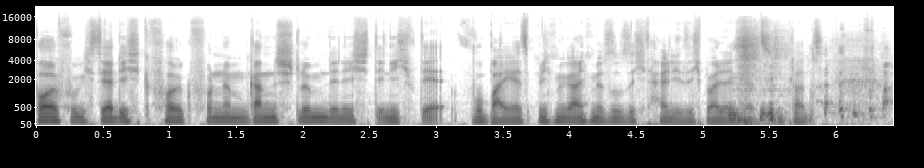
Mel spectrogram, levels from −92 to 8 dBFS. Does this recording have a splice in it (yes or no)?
yes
